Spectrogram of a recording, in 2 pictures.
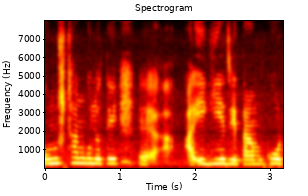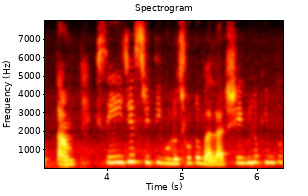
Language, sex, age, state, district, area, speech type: Bengali, female, 60+, West Bengal, Purulia, urban, spontaneous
